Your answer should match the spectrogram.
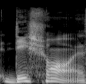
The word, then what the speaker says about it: Deschamps: Habe ich den Dejean richtig ausgesprochen? – Ja, nee, nicht ganz. – Da, nicht ganz? Da, ich zittere hier schon die ganze Zeit. Deschamps, ist ein bisschen härter, müsstest, Deschamps. – müsstest du den aussprechen.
